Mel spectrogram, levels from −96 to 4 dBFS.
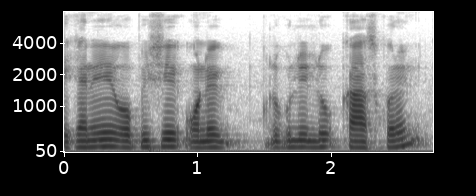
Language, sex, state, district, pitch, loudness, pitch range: Bengali, male, Tripura, West Tripura, 135 Hz, -19 LUFS, 130-140 Hz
